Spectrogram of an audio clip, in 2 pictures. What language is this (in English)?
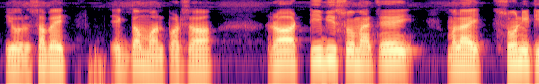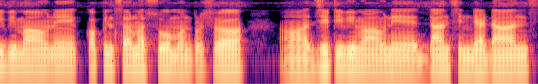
Nepali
